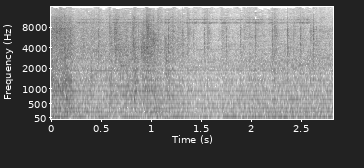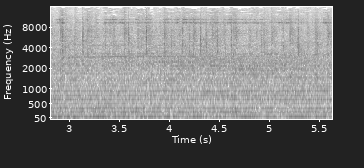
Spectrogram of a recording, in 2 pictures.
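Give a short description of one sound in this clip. Feet knock on ladder rungs while climbing down.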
